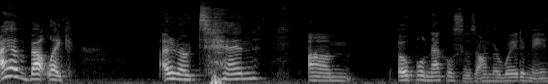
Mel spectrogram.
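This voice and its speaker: A woman at a medium pitch with lively intonation, big swings in loudness and long, frequent pauses, on a very clean recording with a silent background. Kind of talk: auction preview show-and-tell. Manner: chatty, with many fillers; fast.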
